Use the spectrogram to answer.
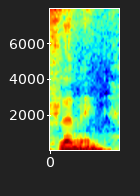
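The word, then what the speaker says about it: Fleeming: was simply it's written in flaming but he's pronounced fleming um fleming jenkin was simply saying manifest facts are impossible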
